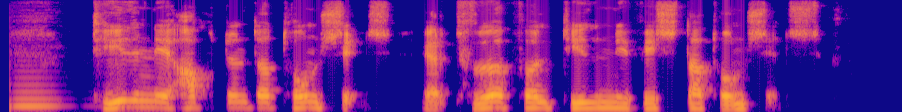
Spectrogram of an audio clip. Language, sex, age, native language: Icelandic, male, 70-79, Icelandic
